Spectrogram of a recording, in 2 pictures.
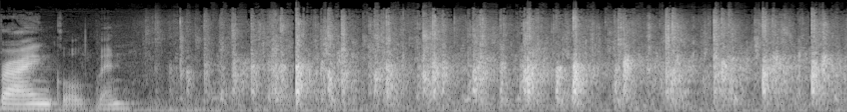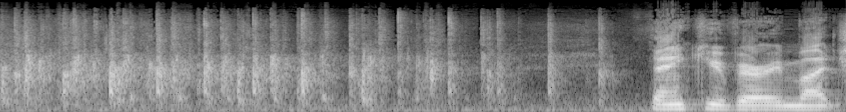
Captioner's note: applause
